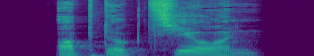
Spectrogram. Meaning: autopsy (post-mortem examination involving dissection of the body)
- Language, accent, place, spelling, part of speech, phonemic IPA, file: German, Germany, Berlin, Obduktion, noun, /ɔpdʊkˈtsjoːn/, De-Obduktion.ogg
